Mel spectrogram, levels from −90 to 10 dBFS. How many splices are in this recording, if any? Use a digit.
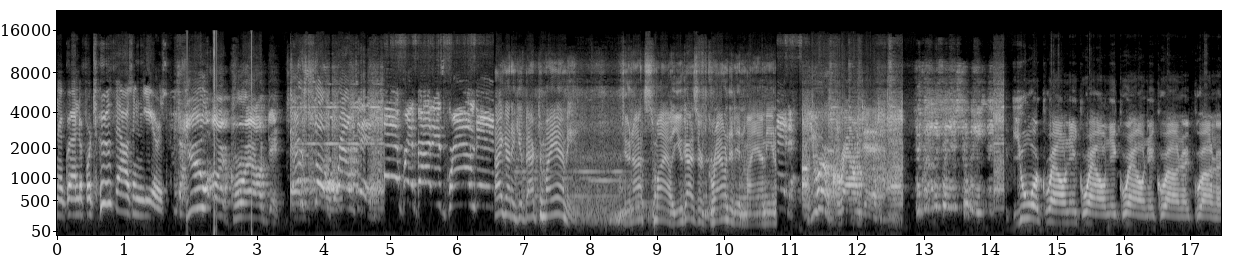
2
